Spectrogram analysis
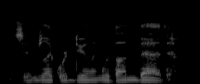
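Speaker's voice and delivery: very quiet, hushed half-whisper under the breath. A player character warns the party behind them in an infested place; half-whisper under breath. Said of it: "just whisper under my breath".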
